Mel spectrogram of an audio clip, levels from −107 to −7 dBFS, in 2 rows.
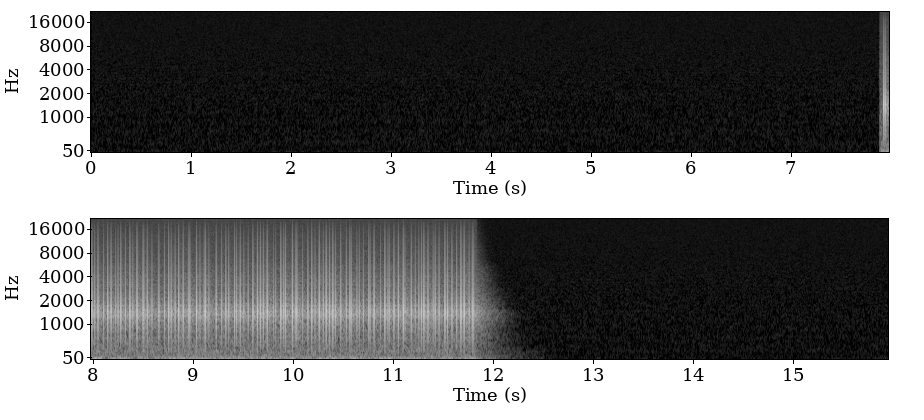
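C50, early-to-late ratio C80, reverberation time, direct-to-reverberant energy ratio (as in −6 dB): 15.0 dB, 18.0 dB, 0.70 s, 10.0 dB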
